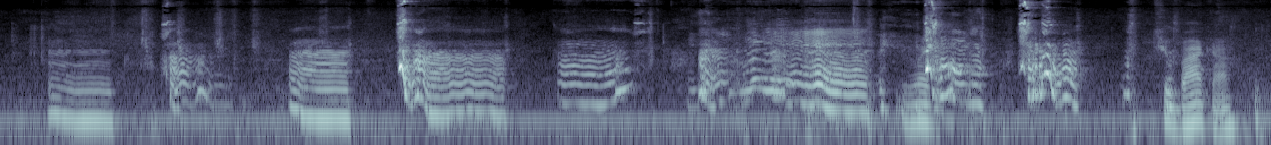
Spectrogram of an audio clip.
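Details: Ten-month-old male German Shepherd play fighting, voicing Chewbacca-like sounds: long, drawn-out, harmonic groaning howls and whines, some rough and growly, repeated in bursts of one to two seconds with short gaps, mixed with a person's voice.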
